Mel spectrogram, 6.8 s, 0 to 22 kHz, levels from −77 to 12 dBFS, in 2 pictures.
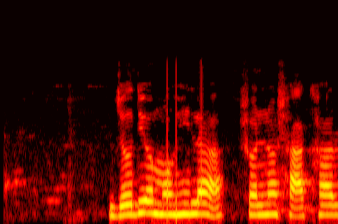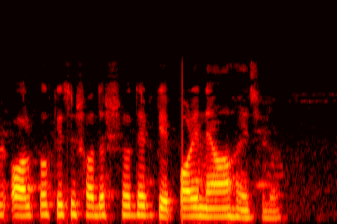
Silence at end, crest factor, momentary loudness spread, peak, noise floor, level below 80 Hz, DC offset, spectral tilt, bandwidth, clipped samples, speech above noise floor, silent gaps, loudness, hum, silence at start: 0.55 s; 14 dB; 9 LU; -2 dBFS; -49 dBFS; -52 dBFS; under 0.1%; -9.5 dB/octave; 7 kHz; under 0.1%; 32 dB; none; -17 LUFS; none; 0.05 s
